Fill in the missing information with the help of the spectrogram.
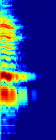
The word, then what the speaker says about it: œufs: On prononce donc œuf. Attention, le pluriel d'un œuf est des œufs. Et là, le son E dans l'eau se prononce avec un son de E fermé.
